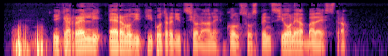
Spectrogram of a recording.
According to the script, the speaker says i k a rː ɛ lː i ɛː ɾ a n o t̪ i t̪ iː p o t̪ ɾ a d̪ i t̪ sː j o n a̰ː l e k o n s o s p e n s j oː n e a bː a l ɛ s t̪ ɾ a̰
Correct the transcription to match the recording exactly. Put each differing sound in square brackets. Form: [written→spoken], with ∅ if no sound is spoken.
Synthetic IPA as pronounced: i k a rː ɛ lː i ɛː ɾ a n o [t̪→d̪] i t̪ iː p o t̪ ɾ a d̪ i t̪ sː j o n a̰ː l e k o n s o s p e n s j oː n e a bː a l ɛ s t̪ ɾ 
